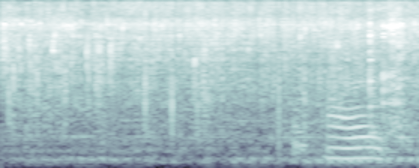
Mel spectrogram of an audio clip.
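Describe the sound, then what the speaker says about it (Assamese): Sliced onions crackle and sizzle in hot oil with dried red chillies and panch phoron, a close, steady frying hiss with faint stirring scrapes and no talking. "এইখিনি ভালদৰে ৰঙচুৱা হোৱালৈকে ভাজি ল'ম"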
